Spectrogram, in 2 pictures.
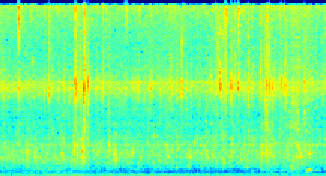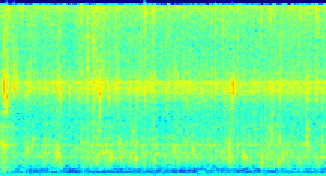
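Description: Chicken pieces sizzling in oil and sauce in a frying pan: a steady crackling fry with scattered sharper pops and clicks. A steady low hum runs underneath.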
